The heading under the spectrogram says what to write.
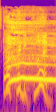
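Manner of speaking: high, loud squeaky impression of the boss; hammed-up boss voice; mock impression. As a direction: pitch it way up for the quote. Quoting manager on underdogs.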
